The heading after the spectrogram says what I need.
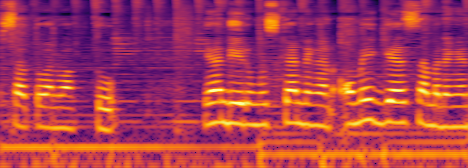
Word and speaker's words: omega: yang disimbolkan dengan Omega seperti huruf w namun dibacanya Omega kemudian digerakkan linear atau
